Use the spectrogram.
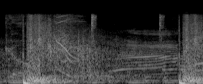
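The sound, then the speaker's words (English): Gunfire in a video game ambush: two sharp, noisy bursts about a second and a half apart over a continuous hiss of game background sound. “It's an ambush. Oh, another one? He shot me. He shot me.”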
